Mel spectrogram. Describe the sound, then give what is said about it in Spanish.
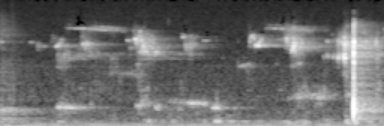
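Birds chirp softly outdoors in a park in scattered, overlapping calls, over a faint low background hum, with one sharp click near the end. “Las aves, los árboles. El viento.”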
